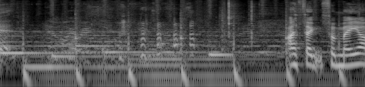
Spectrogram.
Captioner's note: chuckles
